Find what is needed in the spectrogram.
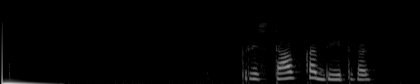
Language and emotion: Russian, neutral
